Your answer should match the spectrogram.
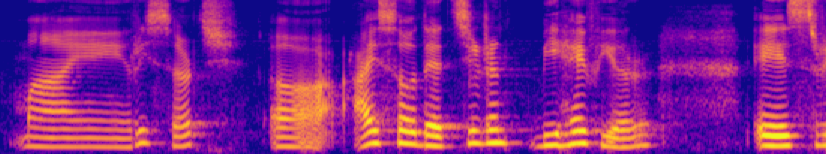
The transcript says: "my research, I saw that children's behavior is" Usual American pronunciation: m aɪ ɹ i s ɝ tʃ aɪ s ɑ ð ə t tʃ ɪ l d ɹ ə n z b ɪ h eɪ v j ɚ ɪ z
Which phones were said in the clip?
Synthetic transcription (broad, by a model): m aɪ ɹ i s ɝ tʃ aɪ s ɑ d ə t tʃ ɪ l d ɹ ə n b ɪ h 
